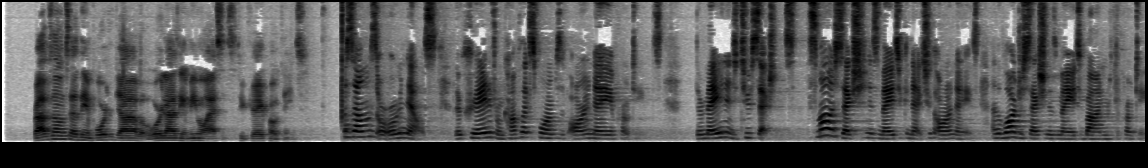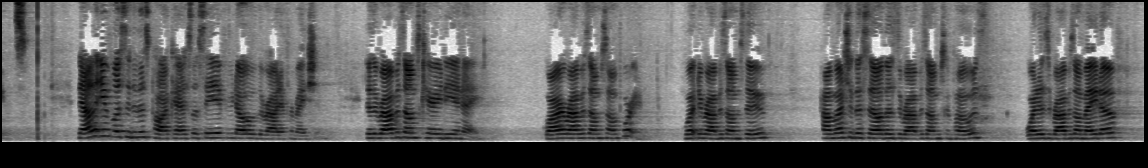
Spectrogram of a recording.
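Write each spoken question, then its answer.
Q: Why are ribosomes so important?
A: They organize amino acids to create proteins

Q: What do ribosomes do?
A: They organize amino acids to create proteins

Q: What is the ribosome made of?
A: Complex forms of RNA and proteins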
